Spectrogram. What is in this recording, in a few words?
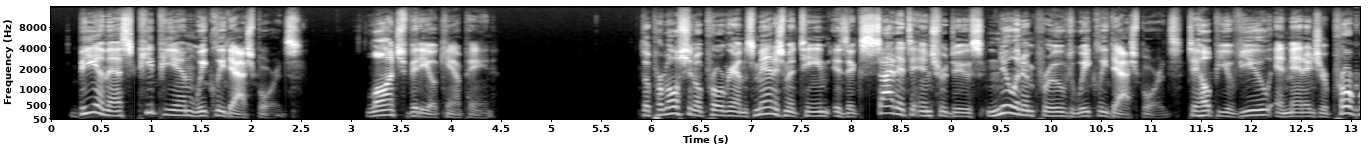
conversational trustworthy approachabl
